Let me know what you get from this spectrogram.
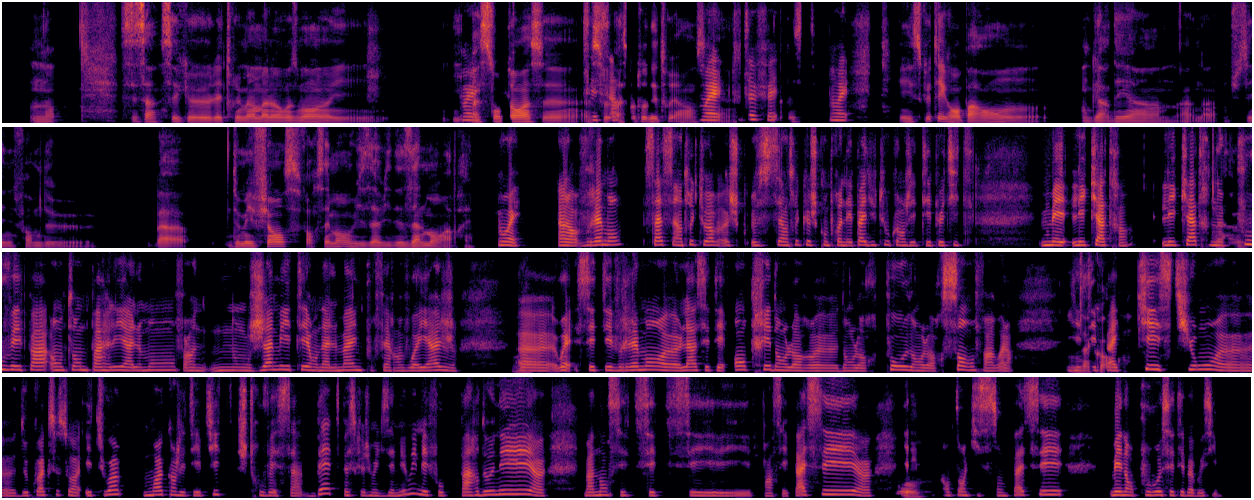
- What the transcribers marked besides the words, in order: other background noise; stressed: "vraiment"; unintelligible speech; stressed: "pouvaient"; stressed: "peau"; stressed: "sang"; stressed: "question"; tapping; stressed: "bête"; stressed: "pardonner"; unintelligible speech
- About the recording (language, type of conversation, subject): French, podcast, Comment les histoires de guerre ou d’exil ont-elles marqué ta famille ?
